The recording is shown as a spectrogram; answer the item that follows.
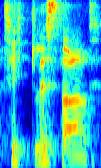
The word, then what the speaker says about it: Tiltestad: Actually, Dan Wood did a great job pronouncing my name. It's Tiltestad in Norwegian, and he should perhaps give his take afterwards.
